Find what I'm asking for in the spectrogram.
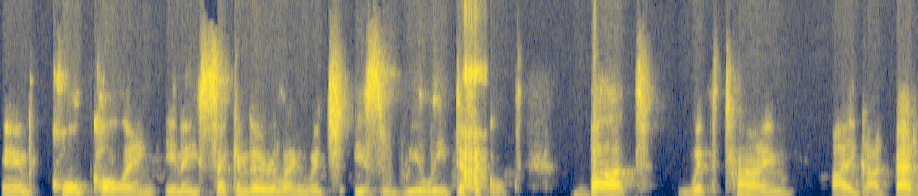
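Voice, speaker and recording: Against a quiet background, with dry, close sound and no echo, a man with a Spanish accent speaks at a fairly slow pace in a fairly high voice with lively intonation. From Mexico. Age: young. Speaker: real estate agent. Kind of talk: casual interview. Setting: live video stream.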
